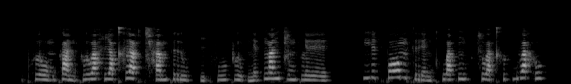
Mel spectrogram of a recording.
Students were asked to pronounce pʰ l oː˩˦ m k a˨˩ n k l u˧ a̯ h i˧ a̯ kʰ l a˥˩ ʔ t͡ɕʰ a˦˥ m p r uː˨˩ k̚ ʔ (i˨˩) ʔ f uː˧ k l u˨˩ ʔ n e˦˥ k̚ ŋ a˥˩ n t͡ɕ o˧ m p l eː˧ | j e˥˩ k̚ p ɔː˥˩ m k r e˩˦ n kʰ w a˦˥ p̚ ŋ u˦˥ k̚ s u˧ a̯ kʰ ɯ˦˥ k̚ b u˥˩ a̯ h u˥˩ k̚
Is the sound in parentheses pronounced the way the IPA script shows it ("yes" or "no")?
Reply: yes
